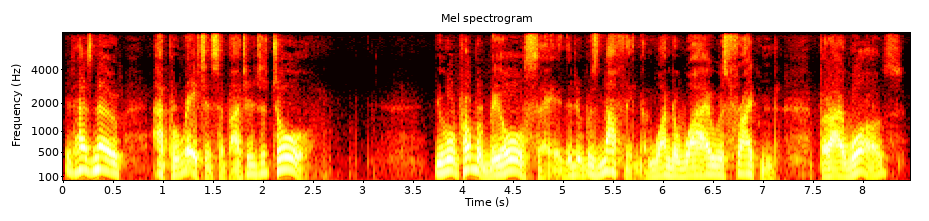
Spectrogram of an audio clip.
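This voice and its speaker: A man's voice: mid-range voice, lively intonation, normal speed, creaky, dark tone, husky, pitched above the performer's own voice. A man voicing a genteel party host in a storybook, confiding and faintly haunted, with emphatic, refined conversational speech. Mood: hesitant, confiding. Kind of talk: storybook character dialogue.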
